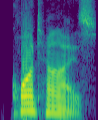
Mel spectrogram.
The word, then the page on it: quantize: American English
